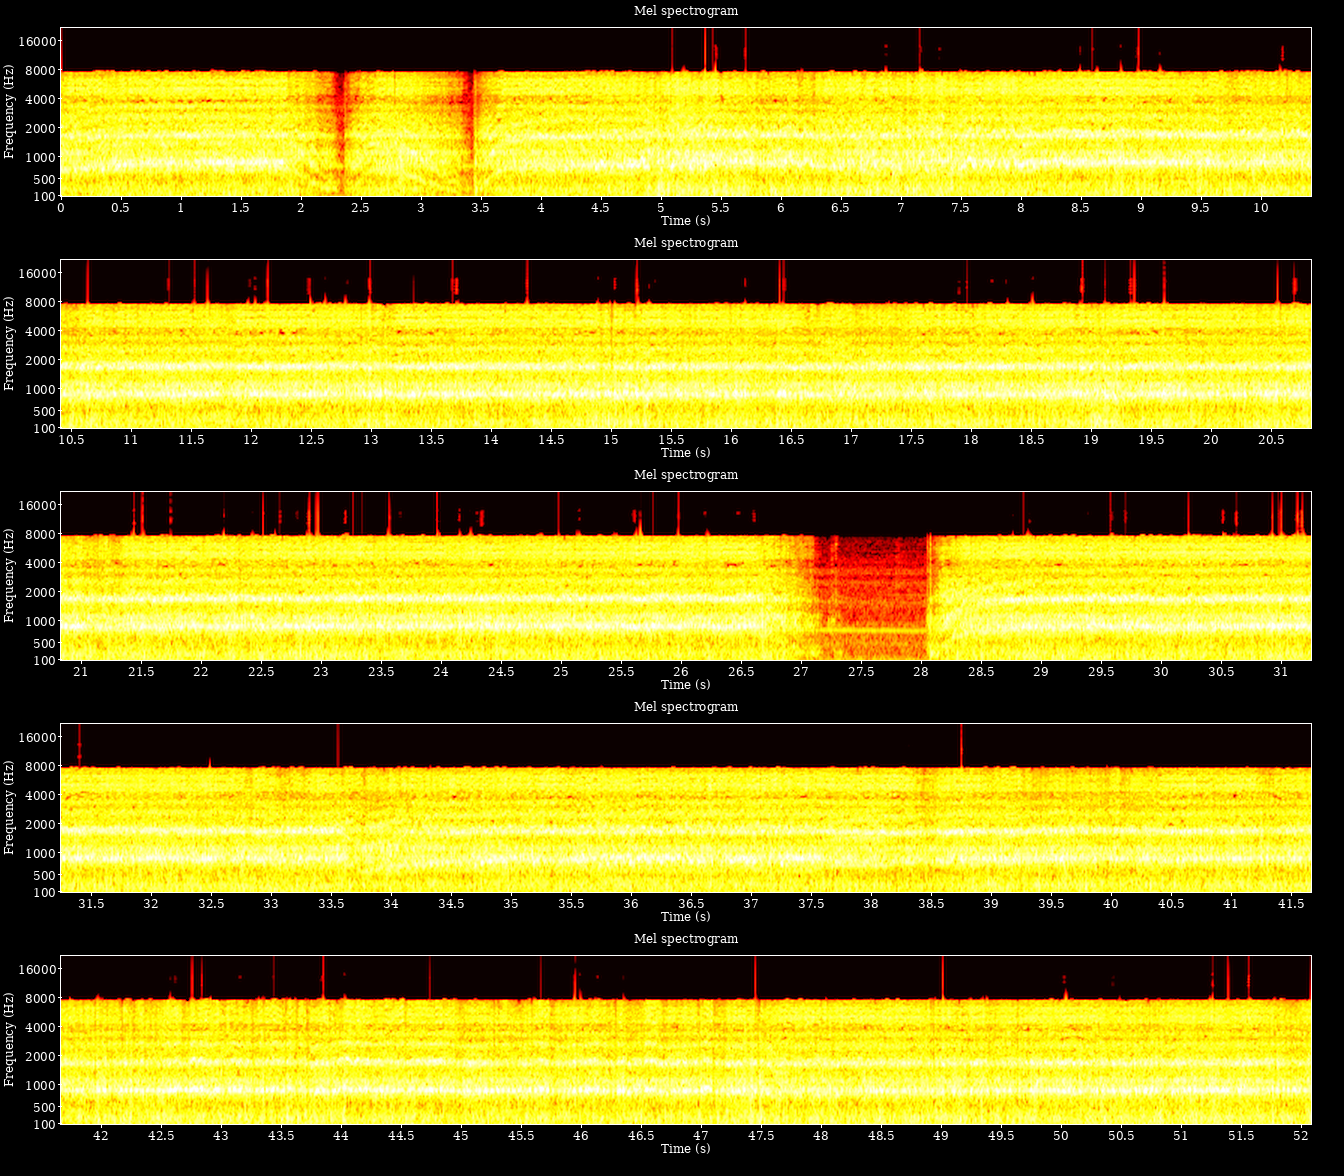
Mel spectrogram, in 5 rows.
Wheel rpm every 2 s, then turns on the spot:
180, 90, 200, 200, 220, 230, 230, 230, 230, 230, 230, 230, 240, 110, 160, 230, 210, 180, 200, 220, 230, 240, 230, 230, 230, 230.
none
